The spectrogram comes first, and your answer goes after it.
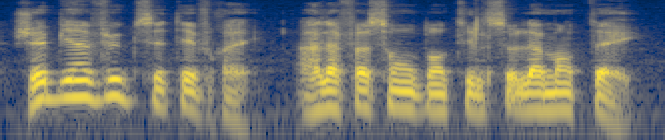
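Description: A man's voice: mid-range voice, very animated, moderate pace, a little mellow, husky, dry recording. A man voicing a gushing, emotional young female maid who talks in a breathless torrent. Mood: overjoyed. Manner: breathless torrent of words, sobbing with joy.

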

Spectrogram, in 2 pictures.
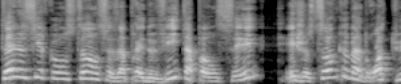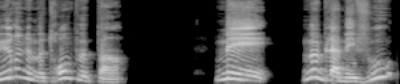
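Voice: mid-range voice, sing-song, unhurried, hardly any pauses. The reader voicing a proud, wounded young woman who protests with impassioned questions in a novel reading. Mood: indignant. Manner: impassioned, rising pleading questions. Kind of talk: audiobook character reading.

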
